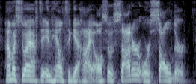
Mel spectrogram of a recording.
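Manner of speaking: plain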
